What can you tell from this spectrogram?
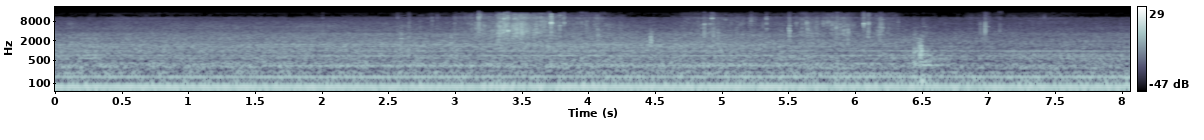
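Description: Compact excavator's diesel engine running steadily at an even pitch as its bucket dumps a load of dirt, with a faint patter of falling soil and stones about three to four seconds in.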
